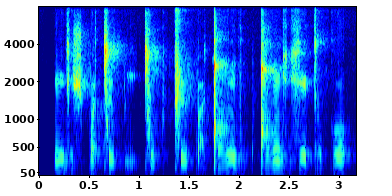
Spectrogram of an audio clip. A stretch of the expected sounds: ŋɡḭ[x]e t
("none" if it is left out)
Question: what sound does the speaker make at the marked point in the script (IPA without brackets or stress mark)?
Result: x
